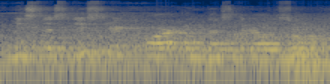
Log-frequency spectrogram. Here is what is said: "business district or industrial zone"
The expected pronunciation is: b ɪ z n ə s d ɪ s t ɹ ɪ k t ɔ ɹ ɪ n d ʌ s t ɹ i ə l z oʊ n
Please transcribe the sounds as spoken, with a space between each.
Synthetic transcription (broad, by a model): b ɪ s n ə s d ɪ s t ɹ ɪ k t ɔ ɹ ɪ n d ʌ s t ɹ i ə l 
